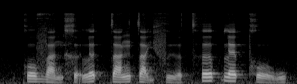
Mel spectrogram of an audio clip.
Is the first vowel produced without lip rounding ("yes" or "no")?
no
